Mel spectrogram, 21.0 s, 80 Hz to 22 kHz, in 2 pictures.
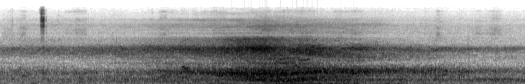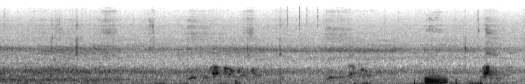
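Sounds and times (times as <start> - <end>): car passing by: 1.4 - 13.0.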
